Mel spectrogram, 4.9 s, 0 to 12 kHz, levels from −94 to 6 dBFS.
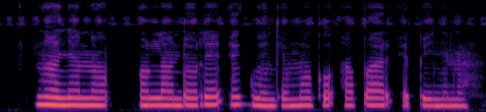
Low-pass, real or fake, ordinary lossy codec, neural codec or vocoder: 10.8 kHz; fake; none; codec, 44.1 kHz, 7.8 kbps, Pupu-Codec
